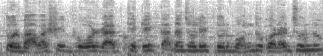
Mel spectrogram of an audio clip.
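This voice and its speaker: A woman as an urgent, loud village mother. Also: sits high, fast, recorded from a distance, soft background music, lightly acted. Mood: urgent, alarmed. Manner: urgent, commanding. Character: urgent, bossy village mother of a grown son. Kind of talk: Bengali cartoon dialogue.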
